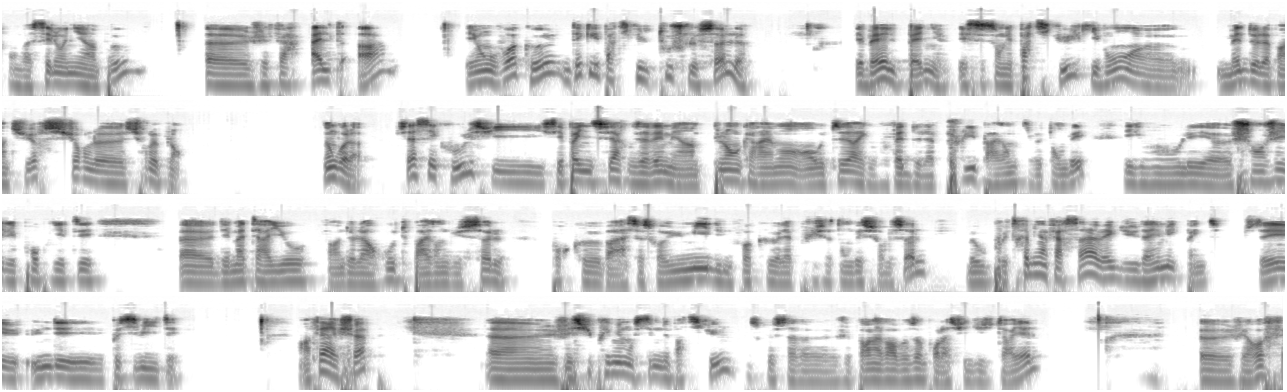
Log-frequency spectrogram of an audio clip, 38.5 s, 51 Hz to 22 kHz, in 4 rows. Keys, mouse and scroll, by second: 0.8 click, 2.7 alt+a, 5.3 g, 30.5 Escape, 32.5 click, 33.7 click, 35.8 click.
